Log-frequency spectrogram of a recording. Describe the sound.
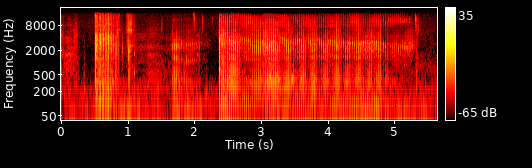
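A person imitates a plane taking off with their mouth: a few short breathy bursts, then a loud, sustained roaring hiss with a faint whine that holds steady for about three seconds.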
